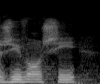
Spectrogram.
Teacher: the N is not really articulated the vowel sound before it is nasalized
